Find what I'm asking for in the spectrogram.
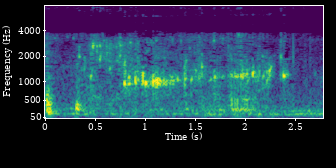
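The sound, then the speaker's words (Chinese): Drinking water being poured: a faint, continuous trickle of liquid with a soft bubbling gurgle. “水，水，我要喝水。啊，好好好，我来倒水啊。”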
